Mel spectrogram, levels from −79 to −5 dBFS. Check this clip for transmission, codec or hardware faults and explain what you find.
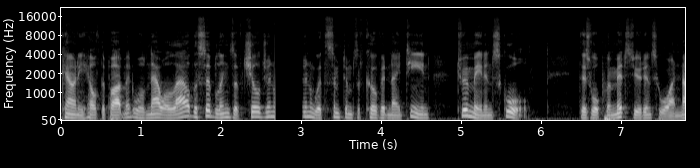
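There's one fault, a stream reconnect at 2.67 to 3.12 s, right after "allow the siblings of". The connection dropped, the player went silent for about a third of a second, then restarted its decoder mid-stream. Audio picks up 128 ms earlier, repeating a sliver before "with symptoms of".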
